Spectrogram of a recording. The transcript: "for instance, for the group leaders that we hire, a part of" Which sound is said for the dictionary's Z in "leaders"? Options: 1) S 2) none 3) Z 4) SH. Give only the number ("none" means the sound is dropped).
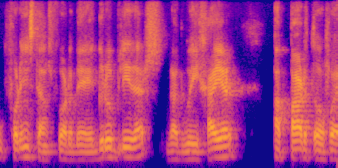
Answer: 1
